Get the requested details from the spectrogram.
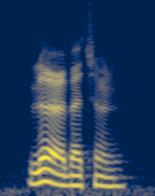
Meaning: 1. toy, plaything 2. game 3. doll 4. butt of a joke, laughingstock
- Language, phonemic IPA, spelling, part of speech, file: Arabic, /luʕ.ba/, لعبة, noun, Ar-لعبة.ogg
